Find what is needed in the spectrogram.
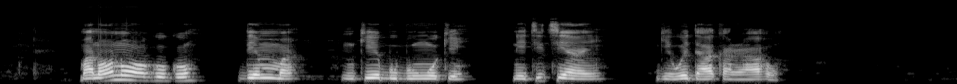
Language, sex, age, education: Igbo, male, 15-29, tertiary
